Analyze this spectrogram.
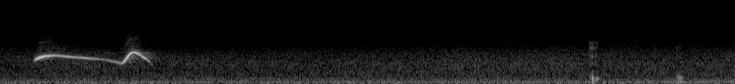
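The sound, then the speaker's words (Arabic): Whistling said to come from a bird outside: a clear, gliding tone that slowly sinks in pitch, then a short note that jumps up and falls away, both near the start and followed by quiet. “مو انت اللي صفرت؟ لا، في حدا بالبيت؟ لا فرخ برا.”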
